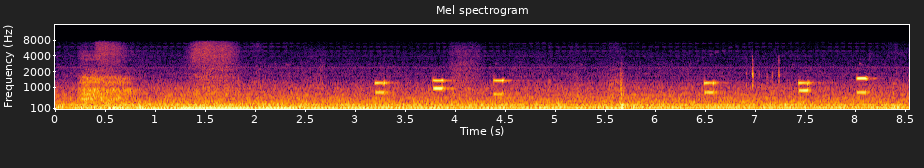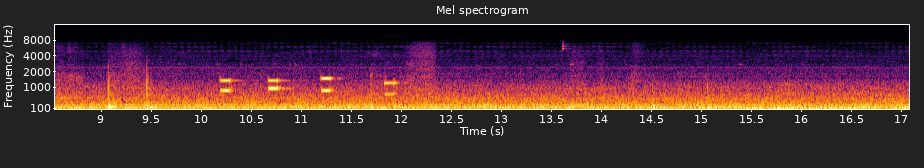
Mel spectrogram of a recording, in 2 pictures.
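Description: A phone keypad dials a number, sending a series of distinct tones in quick groups of two or three with short gaps between them, heard over a steady electrical hum with occasional soft breaths and clicks.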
